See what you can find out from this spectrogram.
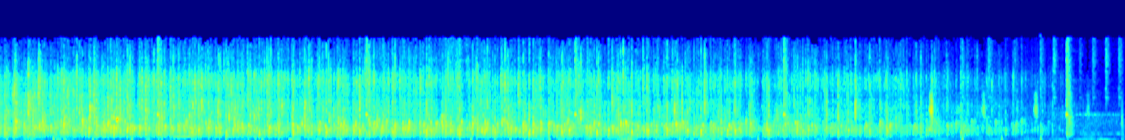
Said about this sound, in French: Applaudissez-la, s'il vous plaît.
